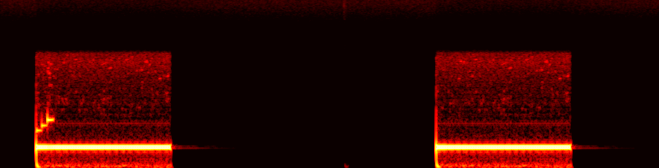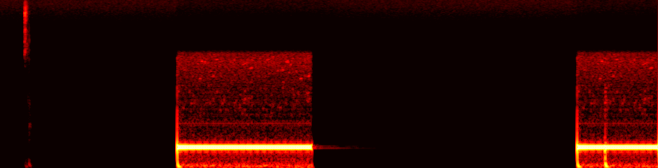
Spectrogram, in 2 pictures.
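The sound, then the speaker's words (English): A phone's ringback tone repeats on an outgoing call: four steady, mid-pitched electronic tones, each lasting about two seconds, separated by even gaps of silence, with no voices. “You call him and see if he answers.”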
